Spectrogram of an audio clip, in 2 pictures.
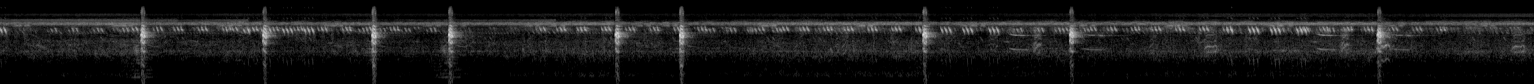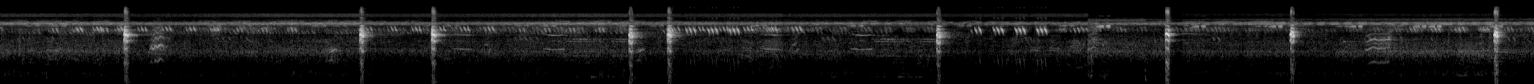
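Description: A steady chorus of insects, a high, fast-pulsing trill. Sharp, very short chips or ticks cut through it at irregular intervals, about one every second or two, and these are the loudest sounds.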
